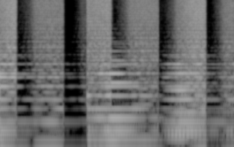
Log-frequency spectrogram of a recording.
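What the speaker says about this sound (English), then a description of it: "this other synth that includes an organ and a super sauce synth together sounds like" Layered synth blending an organ tone with a thick super sauce synth, sustaining full chords in a few long held swells with short breaks, heard alone with no speech.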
